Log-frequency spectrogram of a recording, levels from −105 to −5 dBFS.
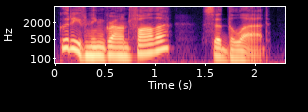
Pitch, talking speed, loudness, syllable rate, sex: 145 Hz, 155 wpm, -17 LUFS, 5.6 syllables/s, male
